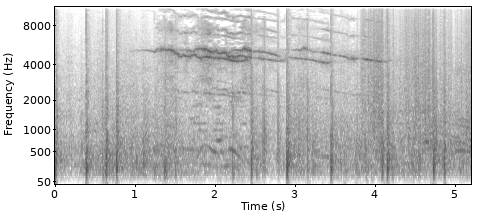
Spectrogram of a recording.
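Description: Rockets whistle as they shoot upward.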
